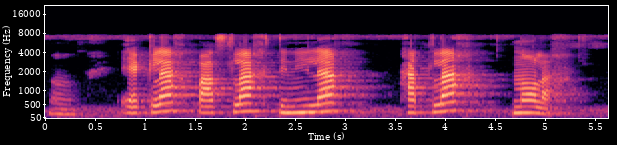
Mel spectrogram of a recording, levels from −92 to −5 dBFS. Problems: echo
